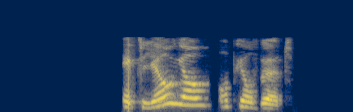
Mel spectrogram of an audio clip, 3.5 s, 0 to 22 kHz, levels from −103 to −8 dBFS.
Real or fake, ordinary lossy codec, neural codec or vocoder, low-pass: real; MP3, 48 kbps; none; 5.4 kHz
